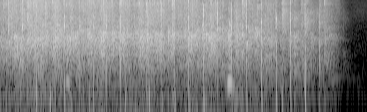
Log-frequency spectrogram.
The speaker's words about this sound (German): Eigentlich hätten wir noch klatschen müssen. Aber okay. Ihr denkt euch das Klatschen.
